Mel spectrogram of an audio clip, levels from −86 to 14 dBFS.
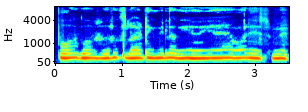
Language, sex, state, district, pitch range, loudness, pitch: Hindi, male, Delhi, New Delhi, 180-195 Hz, -11 LUFS, 190 Hz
